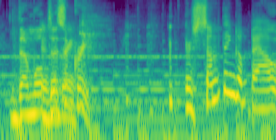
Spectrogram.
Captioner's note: laughing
